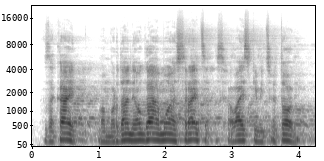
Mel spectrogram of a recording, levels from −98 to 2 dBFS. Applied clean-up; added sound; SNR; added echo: none; none; none; reverberation time 1.5 s.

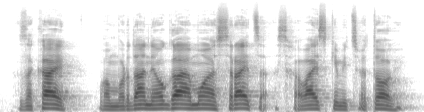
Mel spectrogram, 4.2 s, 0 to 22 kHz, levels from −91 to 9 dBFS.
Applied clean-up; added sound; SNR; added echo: none; none; none; none.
